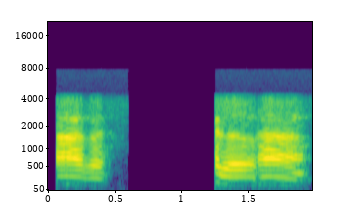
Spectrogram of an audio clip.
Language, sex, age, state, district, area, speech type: Kannada, male, 60+, Karnataka, Bidar, urban, conversation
